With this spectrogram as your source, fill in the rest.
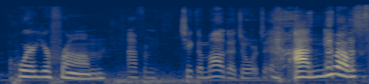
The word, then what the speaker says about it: Chickamauga: I'm from Chickamauga, Georgia.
